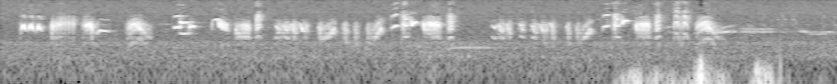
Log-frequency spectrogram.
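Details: Upcher's warbler singing a continuous scratchy, chattering warble of short buzzy and whistled phrases at a fairly high pitch, with a few deep thumps of handling or wind near the end.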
